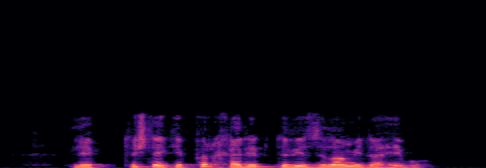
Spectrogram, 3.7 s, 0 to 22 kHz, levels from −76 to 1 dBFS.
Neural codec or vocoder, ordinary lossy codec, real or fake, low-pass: none; Opus, 64 kbps; real; 7.2 kHz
